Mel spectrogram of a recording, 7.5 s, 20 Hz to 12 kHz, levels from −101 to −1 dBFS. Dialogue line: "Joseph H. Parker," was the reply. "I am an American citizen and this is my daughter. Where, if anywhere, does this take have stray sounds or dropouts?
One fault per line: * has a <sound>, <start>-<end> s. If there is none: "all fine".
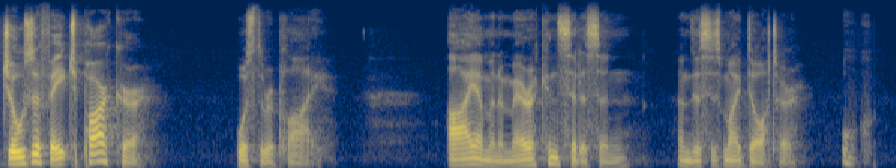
* has a breath, 7.0-7.3 s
